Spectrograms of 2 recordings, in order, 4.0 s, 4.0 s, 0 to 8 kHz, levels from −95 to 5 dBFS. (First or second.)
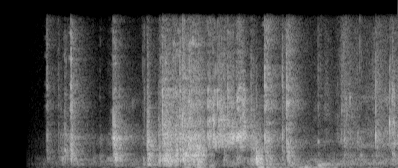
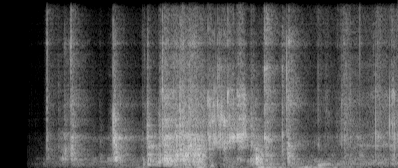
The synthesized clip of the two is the second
